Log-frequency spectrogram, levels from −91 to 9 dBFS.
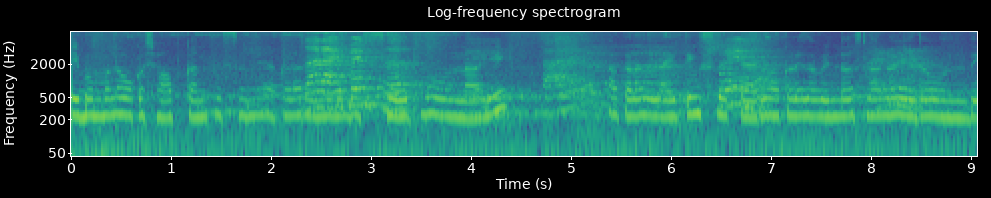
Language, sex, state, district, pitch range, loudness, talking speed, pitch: Telugu, female, Telangana, Nalgonda, 230-245 Hz, -18 LUFS, 120 wpm, 235 Hz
